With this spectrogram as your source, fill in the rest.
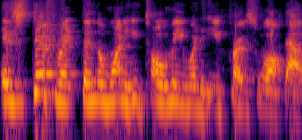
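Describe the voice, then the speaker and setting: A New York accent shapes this voice. It moves along at a middling speed. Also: man. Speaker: music club figure. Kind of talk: storytelling interview. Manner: animated.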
